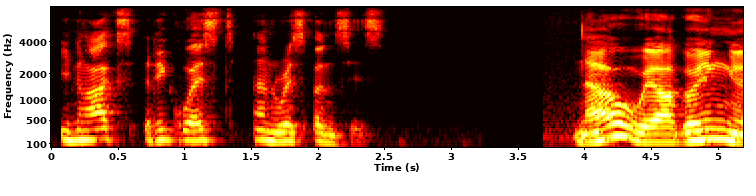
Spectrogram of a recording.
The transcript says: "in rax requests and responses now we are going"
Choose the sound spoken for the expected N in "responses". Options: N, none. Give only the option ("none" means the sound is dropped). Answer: N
